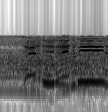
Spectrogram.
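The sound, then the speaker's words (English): A vacuum cleaner runs steadily, its motor a continuous whining drone whose pitch rises and settles a few times, with a muffled voice faintly underneath. “Anyway, fellas, we got a vacuum up.”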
